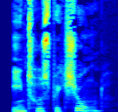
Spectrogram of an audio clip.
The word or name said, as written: introspektion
